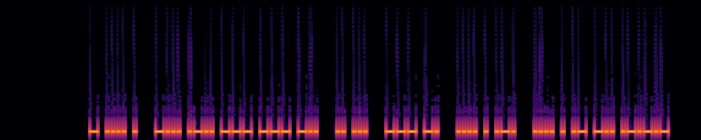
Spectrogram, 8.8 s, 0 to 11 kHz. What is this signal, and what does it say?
Morse code, heard as a keyed tone, about 34 wpm, 700 Hz. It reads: THE BLOOD IS ON HER HEAD.
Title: Sentences from Top 1100 Words 35wpm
